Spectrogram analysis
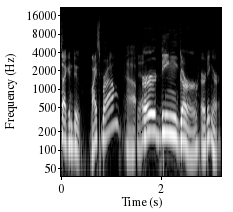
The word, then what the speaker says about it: Erdinger: I'm too much melanin in my skin to pronounce that. Help me out. The Erdinger Oktoberfest? Oktoberfest I can do. Weissbrau? Yeah. Erdinger. Erdinger.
